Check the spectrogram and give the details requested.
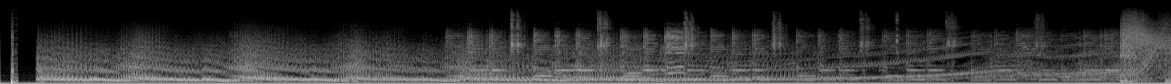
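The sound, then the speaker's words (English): A loud, continuous aircraft engine starts up in a driveway in the morning as it gets ready to fly into work. Its whine sweeps up and down in pitch and climbs steadily, with sharp bursts and clatter over the roar and no talking. “that was the sound of him getting ready to fly into work.”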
